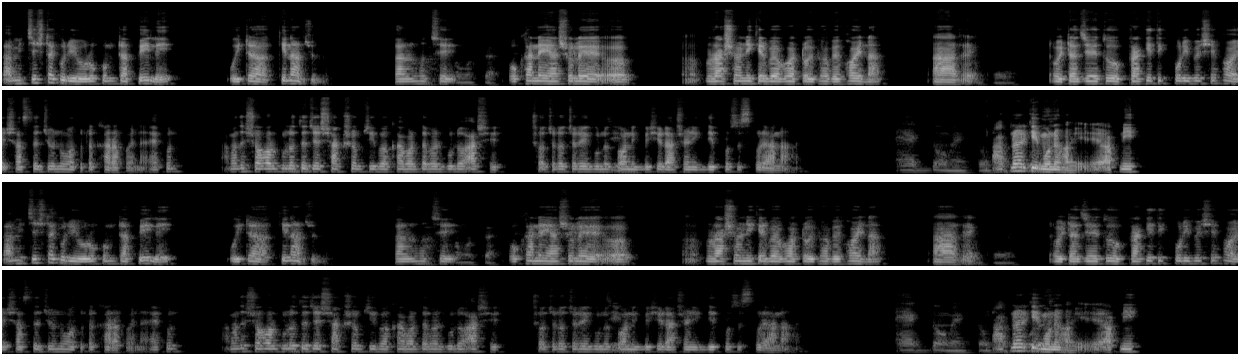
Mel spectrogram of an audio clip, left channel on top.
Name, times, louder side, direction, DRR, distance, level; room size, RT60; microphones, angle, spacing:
voice 1, 0.0-1.7 2.3-3.2 3.9-4.5 5.1-6.3 6.8-8.8 9.3-9.7 10.5-14.1 14.6-17.3 17.7-20.3 22.3-23.7, left 4 dB, 45° left, 0.6 m, -29 dB
voice 2, 4.1-4.9 9.6-10.1 15.2-15.5 18.3-18.7 21.3-22.8, equal, 35° right, 1.4 m, -45 dB
4.0 x 2.8 x 2.4 m
head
